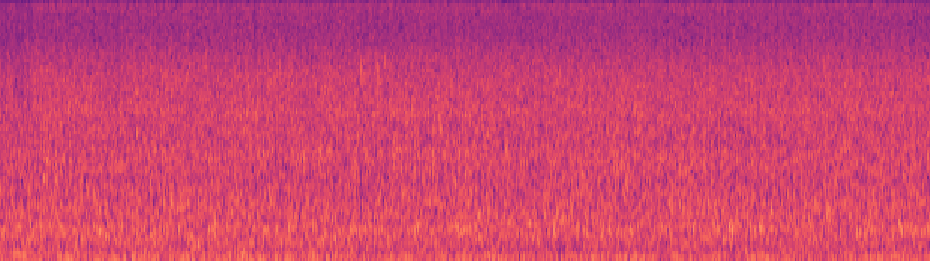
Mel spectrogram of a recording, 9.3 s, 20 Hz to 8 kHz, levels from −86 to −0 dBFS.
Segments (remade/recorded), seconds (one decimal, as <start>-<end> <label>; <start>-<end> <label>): 0.0-4.8 recorded; 4.8-5.5 remade; 5.5-6.1 recorded; 6.1-6.9 remade; 6.9-9.3 recorded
